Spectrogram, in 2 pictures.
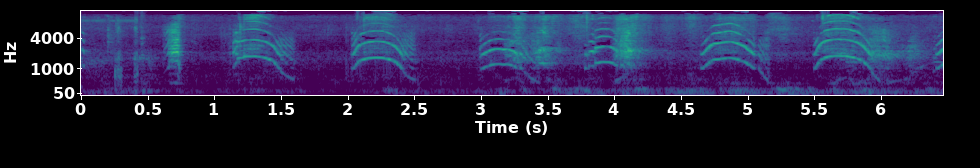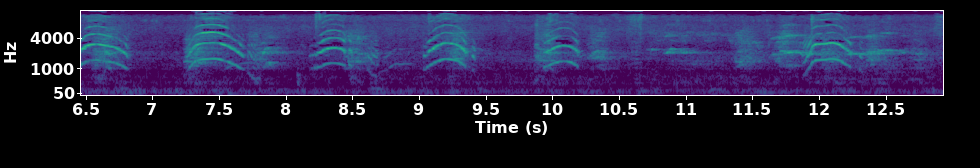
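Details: High, arched mews from mother cat Kira's newborn kittens repeat steadily about every half second to a second, a clear run of nearly identical cries while she hurries them away from the scale in her teeth.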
